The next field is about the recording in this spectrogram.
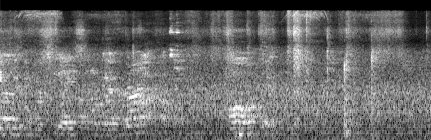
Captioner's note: background chatter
